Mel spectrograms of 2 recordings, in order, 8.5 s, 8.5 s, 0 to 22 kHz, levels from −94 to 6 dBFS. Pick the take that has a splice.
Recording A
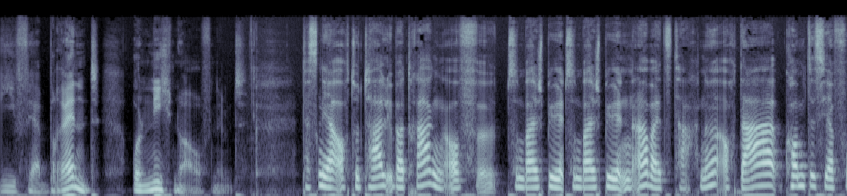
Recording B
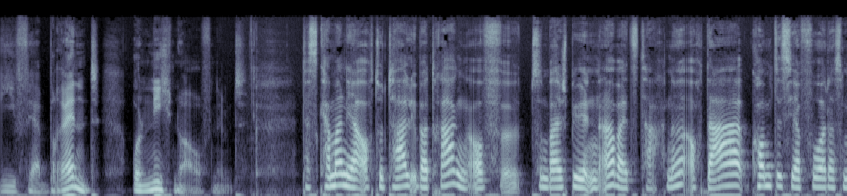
A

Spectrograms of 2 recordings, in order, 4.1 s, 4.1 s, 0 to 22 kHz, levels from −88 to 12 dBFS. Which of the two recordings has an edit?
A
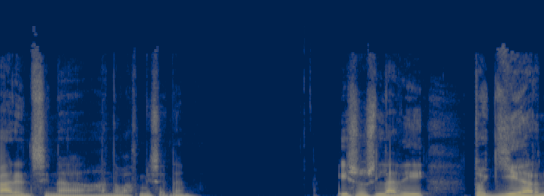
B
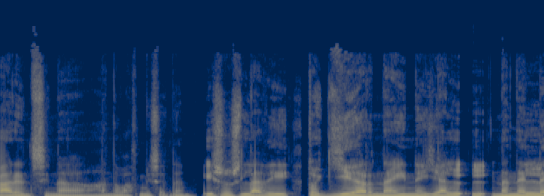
B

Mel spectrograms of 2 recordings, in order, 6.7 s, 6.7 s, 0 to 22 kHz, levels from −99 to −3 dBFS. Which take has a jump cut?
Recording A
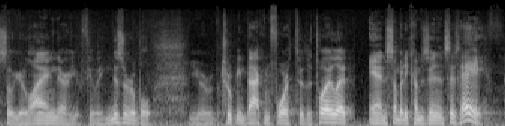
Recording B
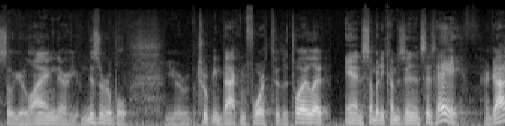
B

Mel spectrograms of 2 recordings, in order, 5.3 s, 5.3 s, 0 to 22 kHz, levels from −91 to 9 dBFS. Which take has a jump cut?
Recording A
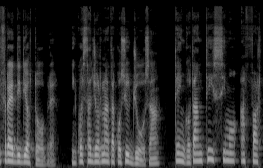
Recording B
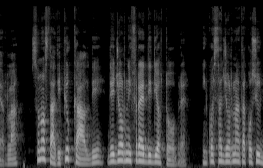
A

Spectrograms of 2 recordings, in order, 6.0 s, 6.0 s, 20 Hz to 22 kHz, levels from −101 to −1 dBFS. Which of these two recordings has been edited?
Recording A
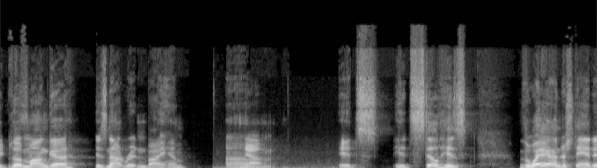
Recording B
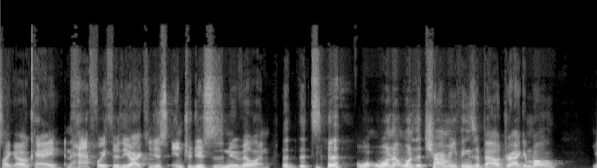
B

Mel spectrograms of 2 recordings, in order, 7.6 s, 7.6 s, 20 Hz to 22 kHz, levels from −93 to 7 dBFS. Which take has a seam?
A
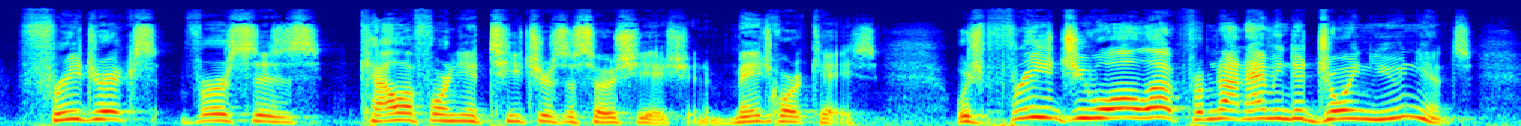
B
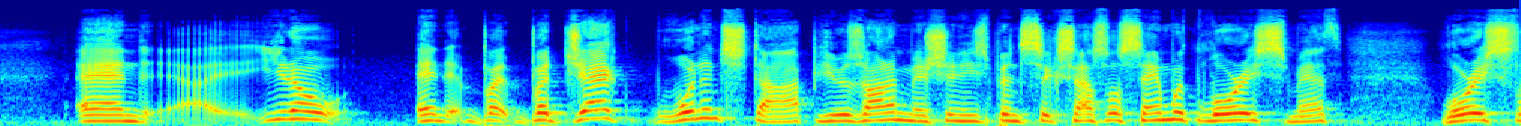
A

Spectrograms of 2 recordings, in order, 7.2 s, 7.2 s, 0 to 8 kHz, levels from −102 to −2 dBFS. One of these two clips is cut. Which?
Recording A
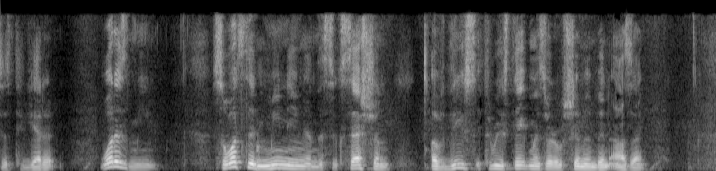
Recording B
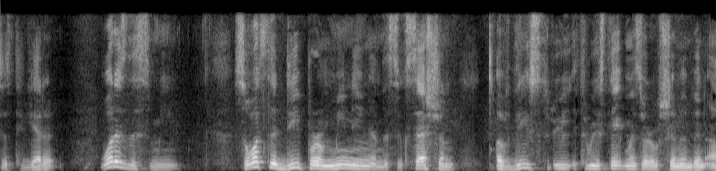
A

